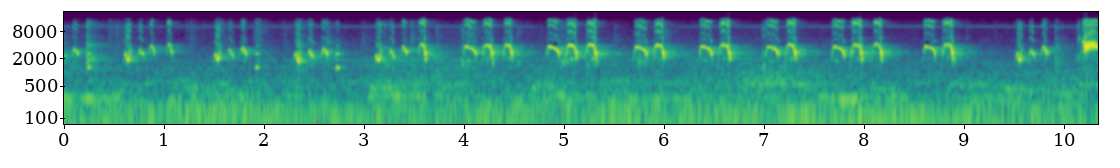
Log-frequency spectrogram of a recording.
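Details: Long-tailed shrike singing vigorously with a rich, varied song full of fill notes. Short arched chirps rise and fall, delivered in quick succession about one and a half per second, with faint background hiss throughout.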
